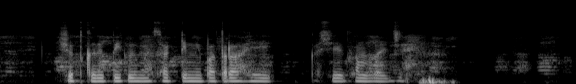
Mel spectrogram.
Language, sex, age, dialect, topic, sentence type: Marathi, male, 18-24, Standard Marathi, agriculture, question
